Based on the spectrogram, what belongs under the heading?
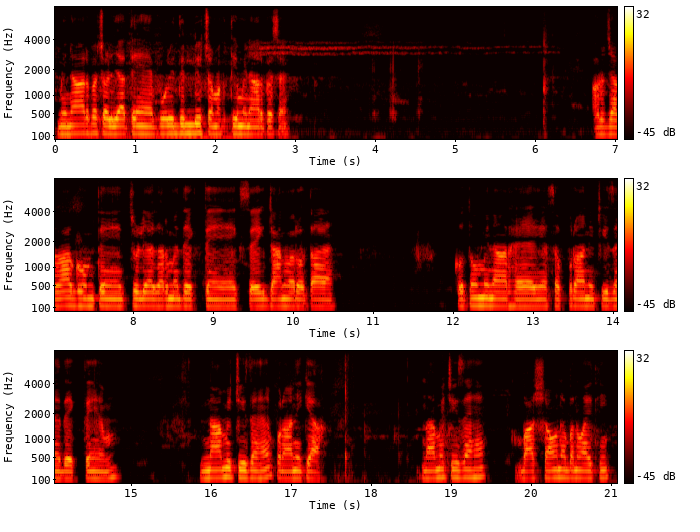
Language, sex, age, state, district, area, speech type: Urdu, male, 30-45, Uttar Pradesh, Ghaziabad, urban, spontaneous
